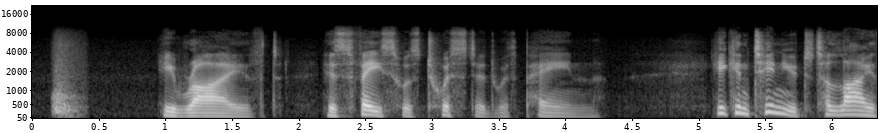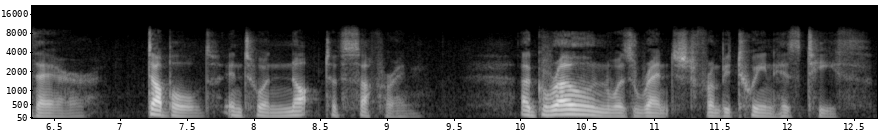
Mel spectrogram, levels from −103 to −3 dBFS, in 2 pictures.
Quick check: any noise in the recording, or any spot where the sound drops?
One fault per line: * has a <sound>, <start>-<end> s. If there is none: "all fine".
* has a whoosh, 0.1-0.4 s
